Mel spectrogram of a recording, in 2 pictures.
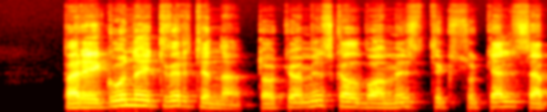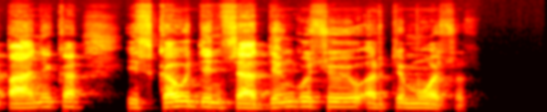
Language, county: Lithuanian, Alytus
